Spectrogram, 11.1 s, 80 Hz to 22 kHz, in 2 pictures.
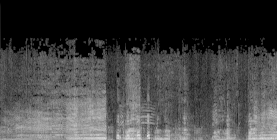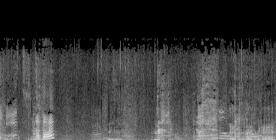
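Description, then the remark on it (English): Three female pigs, Enid, Ethel and Maud, 7 or 8 months old, grunt and snort in rough, irregular bursts, some loud and throaty, while a couple of people exchange a few brief words in between. “which pig's which?”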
